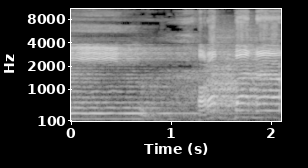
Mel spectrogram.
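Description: A man chanting an Arabic supplication (du'a) in long, drawn-out melodic notes. One note is held for about a second, then a new phrase starts with a rising slide just past halfway.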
